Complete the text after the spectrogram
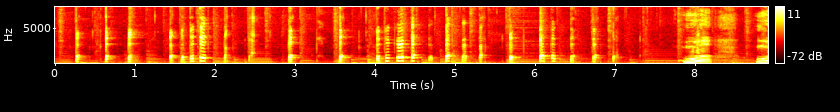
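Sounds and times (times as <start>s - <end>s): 
hen clucking: 0.2s - 7.2s
speech: 7.9s - 8.9s.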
